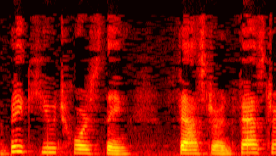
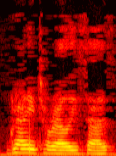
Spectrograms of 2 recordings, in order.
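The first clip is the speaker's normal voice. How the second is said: plain reading voice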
